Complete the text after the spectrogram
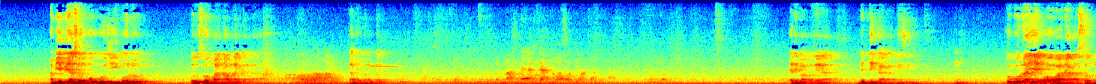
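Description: A man speaks calmly and slowly through a microphone in an echoing hall.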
